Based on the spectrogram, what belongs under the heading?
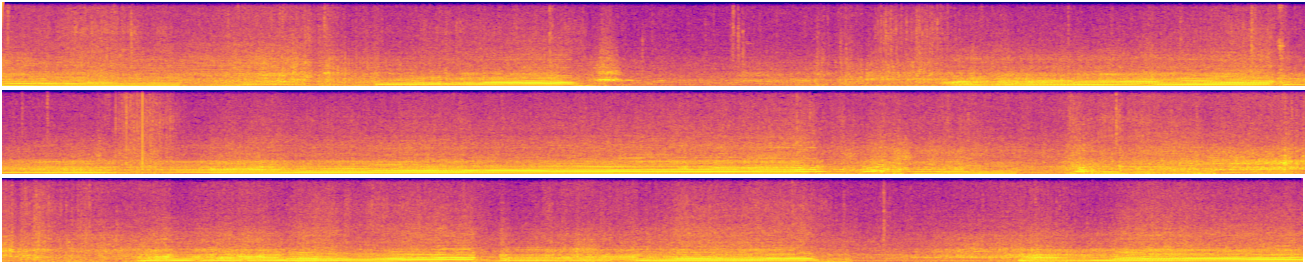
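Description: Ferrari race car's engine heard from inside the cockpit under hard acceleration, the revs climbing repeatedly and then falling away as the driver lifts and brakes, with quick throttle blips on the downshifts into corners.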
